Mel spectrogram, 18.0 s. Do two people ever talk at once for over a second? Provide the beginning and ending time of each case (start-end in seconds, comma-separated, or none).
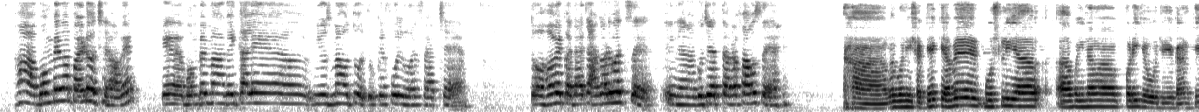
none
